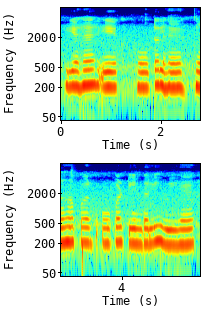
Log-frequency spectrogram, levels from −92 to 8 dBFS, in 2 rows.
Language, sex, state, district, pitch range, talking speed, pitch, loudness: Hindi, female, Uttar Pradesh, Saharanpur, 195-215 Hz, 120 wpm, 205 Hz, -12 LUFS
